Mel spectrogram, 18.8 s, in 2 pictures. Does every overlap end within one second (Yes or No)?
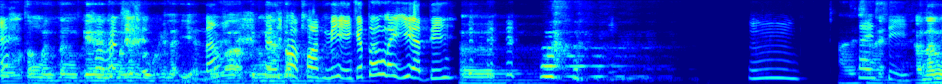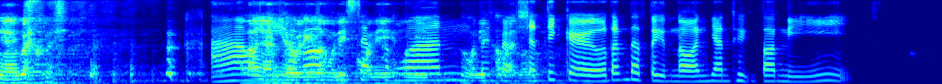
No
